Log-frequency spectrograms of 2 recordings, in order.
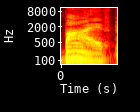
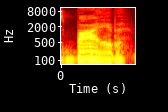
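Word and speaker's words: Badhbh: So I'll tell you, the Gaelic spelling is pronounced Nisha Mac Ishlu, and the goddess name is pronounced Bive, B-I-V-E. – Hmm. – And that's one I had always heard pronunciation was Bibe, B-I-B-E, but that's close enough.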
